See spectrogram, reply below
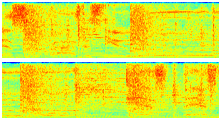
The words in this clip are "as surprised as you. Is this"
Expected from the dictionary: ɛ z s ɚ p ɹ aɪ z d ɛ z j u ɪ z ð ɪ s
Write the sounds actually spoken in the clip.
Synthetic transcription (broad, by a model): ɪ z s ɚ p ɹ aɪ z ɪ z j u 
